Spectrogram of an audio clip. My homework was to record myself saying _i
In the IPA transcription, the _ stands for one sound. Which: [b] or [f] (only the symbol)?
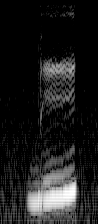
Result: b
